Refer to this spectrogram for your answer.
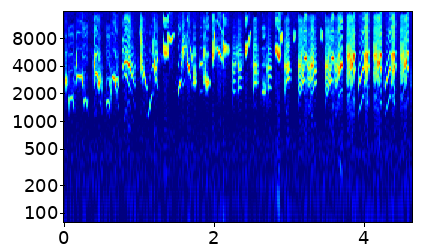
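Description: A bobolink's bubbly, jangling song pours out in rapid, tumbling notes, bright metallic chirps and warbles tumbling over one another continuously, loud with no talking.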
